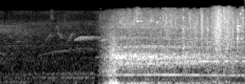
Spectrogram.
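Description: Water rushes and splashes from a waterfall nearby.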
